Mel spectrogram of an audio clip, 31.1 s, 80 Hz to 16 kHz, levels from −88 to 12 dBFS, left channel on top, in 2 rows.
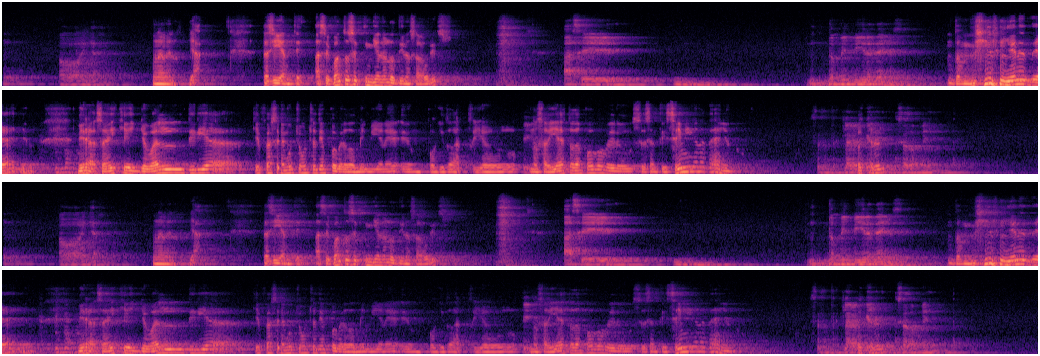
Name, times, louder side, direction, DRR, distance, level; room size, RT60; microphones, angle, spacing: voice 1, 0.8-1.5 7.4-8.0 8.4-9.4 10.1-10.9 12.0-13.5 16.1-16.6 17.3-17.4 23.3-23.6 27.7-29.8, equal, 50° right, -1 dB, 2.5 m, -32 dB
voice 2, 2.3-3.0 3.4-6.7 14.2-16.3 16.7-26.5 28.4-28.8, left 5 dB, 85° left, 11 dB, 0.4 m, -21 dB
27.0 x 13.0 x 4.1 m, 2.2 s
head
